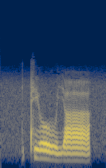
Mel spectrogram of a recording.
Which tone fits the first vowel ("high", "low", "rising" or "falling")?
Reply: falling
